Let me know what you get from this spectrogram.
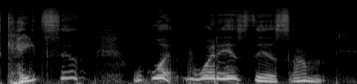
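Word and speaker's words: Cait Sith: of Final Fantasy 7 Fame which is um Kate Sith which uh has been confirmed to be the official uh pronunciation of Kate Sith technically I always said cat personally I always say said cat Sith um but technically according to square uh the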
